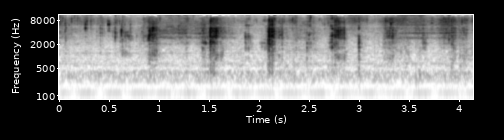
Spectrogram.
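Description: A person chewing and biting food close to the microphone: a string of irregular small crunches and mouth clicks.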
